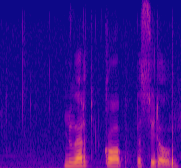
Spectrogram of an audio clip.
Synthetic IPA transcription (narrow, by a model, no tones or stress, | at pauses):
nuərtkɑːpbəsudəlˠ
